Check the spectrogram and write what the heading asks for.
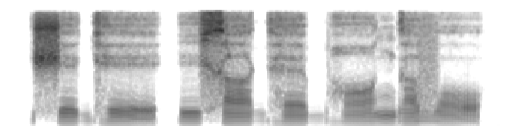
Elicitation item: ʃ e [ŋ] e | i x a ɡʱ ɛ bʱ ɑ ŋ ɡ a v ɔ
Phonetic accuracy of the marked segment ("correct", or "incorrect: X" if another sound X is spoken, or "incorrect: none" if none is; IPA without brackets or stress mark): incorrect: ɡʱ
